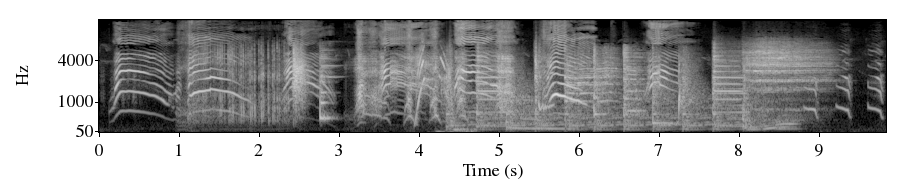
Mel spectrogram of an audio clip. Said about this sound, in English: Meow.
